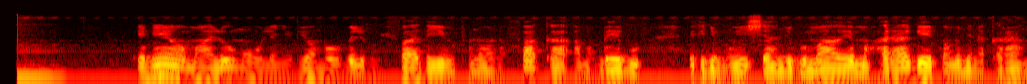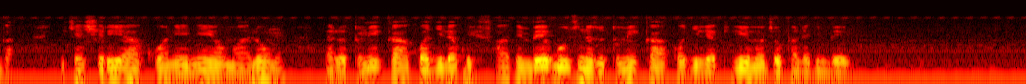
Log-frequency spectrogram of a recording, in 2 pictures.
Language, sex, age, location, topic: Swahili, male, 25-35, Dar es Salaam, agriculture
